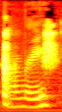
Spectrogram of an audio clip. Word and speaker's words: Henri: Grand Duke Henry, I'm terrible with the French pronunciation, Henri.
